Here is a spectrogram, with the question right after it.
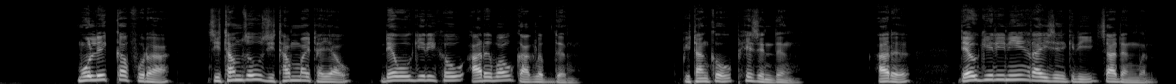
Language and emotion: Bodo, neutral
